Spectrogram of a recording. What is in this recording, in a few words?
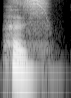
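"has", British English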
